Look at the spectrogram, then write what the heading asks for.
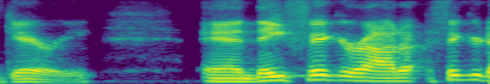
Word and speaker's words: Gerry: his name was gary we pronounce it gerrymandering these days but his name was pronounced gary and they figure out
